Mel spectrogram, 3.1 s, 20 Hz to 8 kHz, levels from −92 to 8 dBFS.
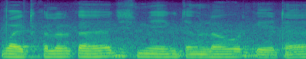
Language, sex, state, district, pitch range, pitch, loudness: Hindi, male, Uttar Pradesh, Shamli, 100-110 Hz, 105 Hz, -17 LUFS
